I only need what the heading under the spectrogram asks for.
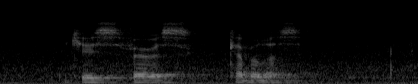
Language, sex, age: English, male, 23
